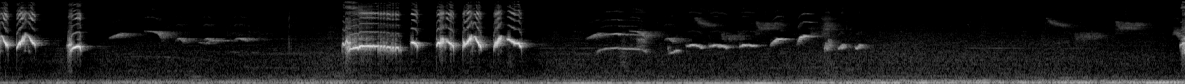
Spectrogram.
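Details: Orange-headed thrush (Anis Merah) singing in the supple ngeplong style, from Singaraja, North Bali: loud bursts of sharp, buzzy, rising-and-falling high notes, then a run of softer varied whistles and chirps over a low background hum.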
